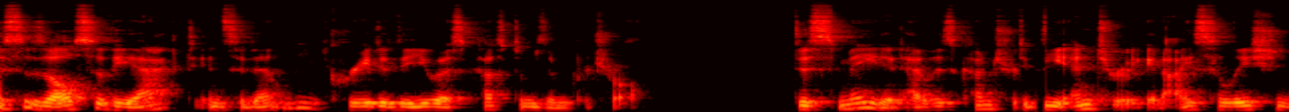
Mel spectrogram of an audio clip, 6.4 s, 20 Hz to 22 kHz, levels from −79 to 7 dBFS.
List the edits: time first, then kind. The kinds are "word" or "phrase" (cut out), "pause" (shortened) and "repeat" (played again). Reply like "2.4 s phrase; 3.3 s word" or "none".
1.6 s word; 2.9 s word; 5.1 s word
